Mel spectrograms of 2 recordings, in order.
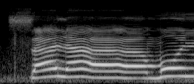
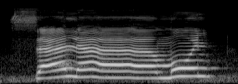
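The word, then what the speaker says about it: سلام: hattailj boleh Insyaallah Salamun Mun jelas tanwin bertumbuh dengan ha bulat tanwin bertemu dengan ha bulat jadi hal cara bacaan Dia kena jelas kita tak baca salamu kita dengung pula mu tak baca macam tu sebab apa tanwin bertemu dengan huruf ha jadi dia izhar halq izhar halq maksudnya kena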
